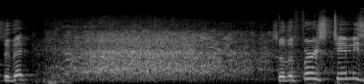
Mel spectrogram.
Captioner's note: laughter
